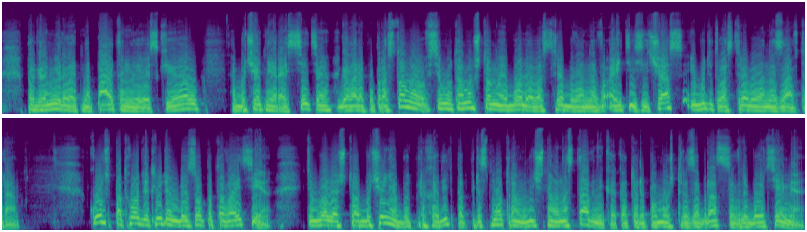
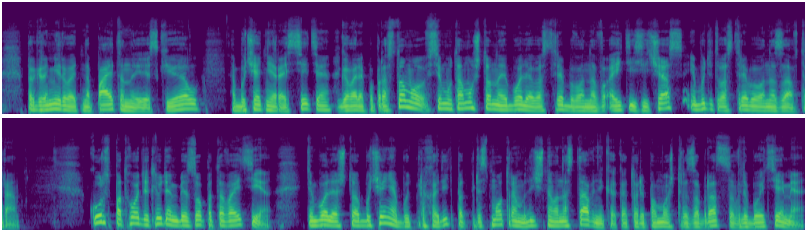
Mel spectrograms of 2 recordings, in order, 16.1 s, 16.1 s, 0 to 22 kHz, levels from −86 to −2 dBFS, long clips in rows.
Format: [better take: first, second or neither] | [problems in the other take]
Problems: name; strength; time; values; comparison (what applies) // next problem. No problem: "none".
second | distortion; heavy; 6 dB below the speech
